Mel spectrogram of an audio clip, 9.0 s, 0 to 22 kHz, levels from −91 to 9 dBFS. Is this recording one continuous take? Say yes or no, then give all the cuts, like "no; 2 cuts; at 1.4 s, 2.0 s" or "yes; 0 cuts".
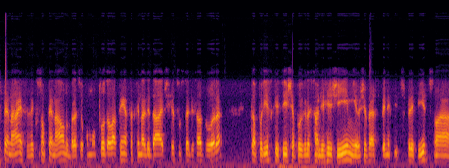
yes; 0 cuts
